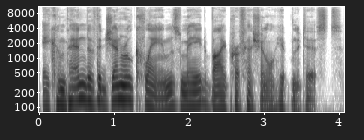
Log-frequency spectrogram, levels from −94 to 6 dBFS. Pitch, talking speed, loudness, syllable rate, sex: 100 Hz, 145 wpm, -17 LUFS, 4.6 syllables/s, male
